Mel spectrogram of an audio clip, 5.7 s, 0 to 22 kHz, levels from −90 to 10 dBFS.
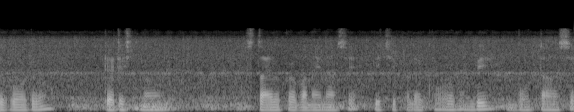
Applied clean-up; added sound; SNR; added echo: none; Thunder / Rain; 7 dB; none.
